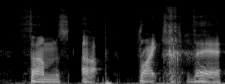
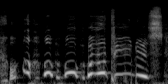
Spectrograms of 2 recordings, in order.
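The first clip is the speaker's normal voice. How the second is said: mock shocked gasp. Mock startled neighbour seeing him.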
